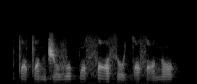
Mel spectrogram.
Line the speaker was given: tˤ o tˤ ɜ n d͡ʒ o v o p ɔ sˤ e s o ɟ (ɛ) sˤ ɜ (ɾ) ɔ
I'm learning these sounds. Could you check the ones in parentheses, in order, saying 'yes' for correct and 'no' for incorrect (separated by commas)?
no, no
